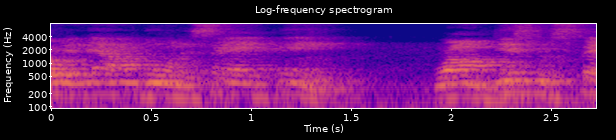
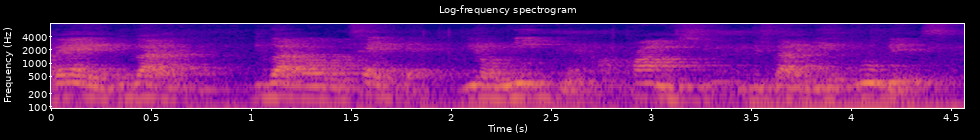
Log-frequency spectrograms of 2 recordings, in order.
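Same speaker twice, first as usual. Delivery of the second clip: reassuring wife; 6 semitones lower, 4 dB quieter than usual. Retold or imitated. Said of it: "I was like".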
